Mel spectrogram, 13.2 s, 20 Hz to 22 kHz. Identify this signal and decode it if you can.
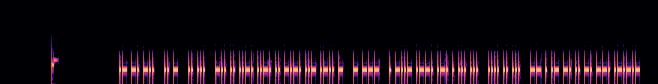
Morse code, heard as a keyed tone, about 37 wpm, 700 Hz. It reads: AND IT IS DIFFICULT TO EXPRESS HIS MEANING.
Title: Sentences from Top 1100 Words 40wpm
